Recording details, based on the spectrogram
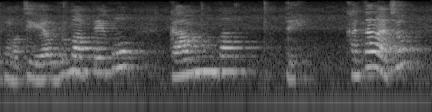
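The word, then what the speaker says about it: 頑張って: 루만 빼고 간바떼. 간단하죠? 발음 어떻게 한다? 약간 때로 발음하셔야 돼요.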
